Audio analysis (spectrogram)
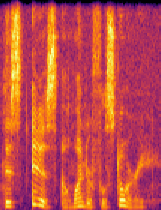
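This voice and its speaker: A woman's voice: mid-range voice, animated, measured pace, vocal fry, dark tone, slightly rough, exaggerated voice. A woman voicing an affectionate sister in an Arabian storybook tale, earnest, courteous and entreating. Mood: admiring.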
